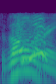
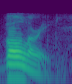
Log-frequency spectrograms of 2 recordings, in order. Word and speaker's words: Volary: Are we pronouncing your name correctly? – No, it's actually Volare. – Volare. – It is Volare.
